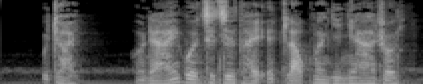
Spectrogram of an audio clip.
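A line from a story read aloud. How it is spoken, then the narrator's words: Muttering. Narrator (Vietnamese): chị lẩm bẩm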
